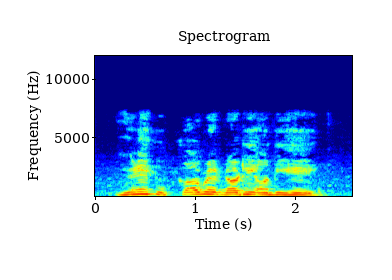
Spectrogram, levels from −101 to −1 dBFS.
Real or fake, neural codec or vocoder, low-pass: fake; codec, 16 kHz, 16 kbps, FreqCodec, larger model; 7.2 kHz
